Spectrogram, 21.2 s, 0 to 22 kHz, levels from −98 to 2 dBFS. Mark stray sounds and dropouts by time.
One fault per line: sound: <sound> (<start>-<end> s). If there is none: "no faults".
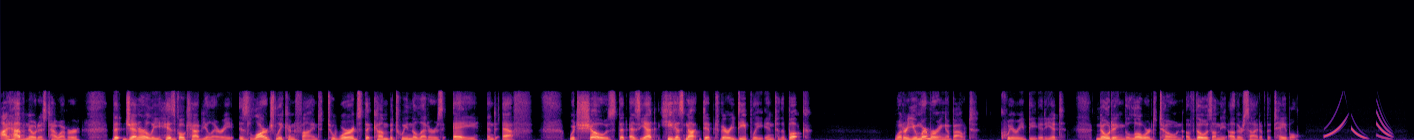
sound: chirp (19.9-20.9 s)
